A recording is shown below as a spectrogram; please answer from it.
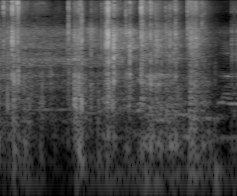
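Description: A plastic crisp packet crinkling and crackling in the hands as it is handled and put down, in a run of irregular sharp crackles.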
